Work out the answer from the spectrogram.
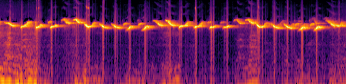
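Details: Chestnut-bellied seed finch (curió) delivering praia song: a loud, unbroken series of sweet whistled notes, each swooping up then down, repeated roughly three times a second in a rolling, regular phrase with a quiet background.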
